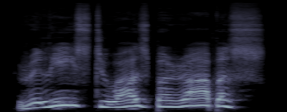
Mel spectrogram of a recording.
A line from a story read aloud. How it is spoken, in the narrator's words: one single voice in the crowd shrieked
